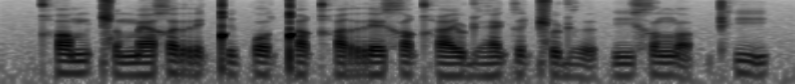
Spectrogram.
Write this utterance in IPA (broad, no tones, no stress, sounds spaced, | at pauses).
qʰ ɒ m ɪ ǁ ə m æ χ ʌ r ɛ ǃ i p ɔ ǃ ɜ qʰ ʌ r ɛ x ɒ qʰ i j u ɖʱ æ k ɜ ǁ u ɖʱ ə | i x ɒ ŋ ɒ | ʈʰ i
